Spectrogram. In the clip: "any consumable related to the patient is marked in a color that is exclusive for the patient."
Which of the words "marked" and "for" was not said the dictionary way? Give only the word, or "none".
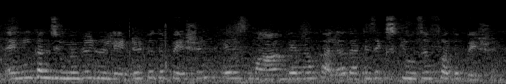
marked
